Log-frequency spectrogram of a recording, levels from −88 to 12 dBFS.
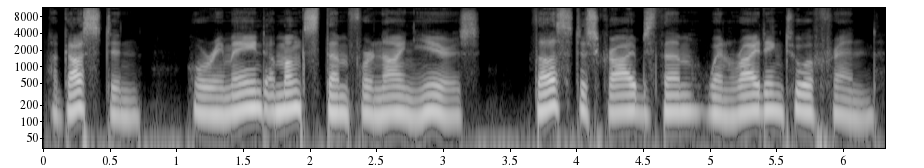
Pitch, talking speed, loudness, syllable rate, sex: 145 Hz, 150 wpm, -17 LUFS, 4.7 syllables/s, male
